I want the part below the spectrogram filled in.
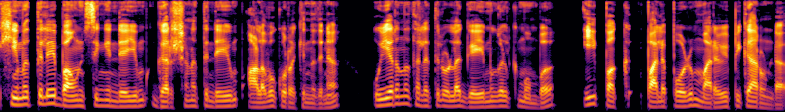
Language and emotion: Malayalam, neutral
